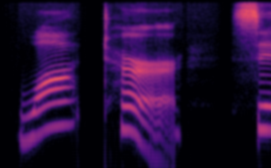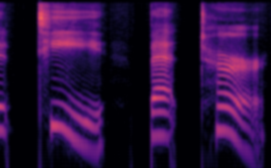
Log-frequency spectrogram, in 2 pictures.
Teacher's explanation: in British English, they usually keep the T sound clean and strong.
